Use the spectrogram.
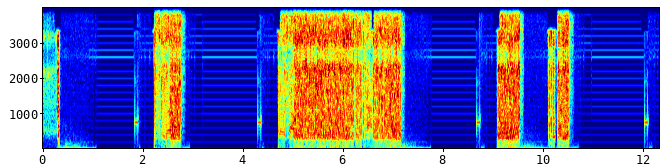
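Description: Irregular bursts of hissy radio static from meteor or signal scatter, heard on an amateur radio during an on-air contact. Several are short, one long loud stretch lasts a few seconds, with brief faint tone blips between them and no voices.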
